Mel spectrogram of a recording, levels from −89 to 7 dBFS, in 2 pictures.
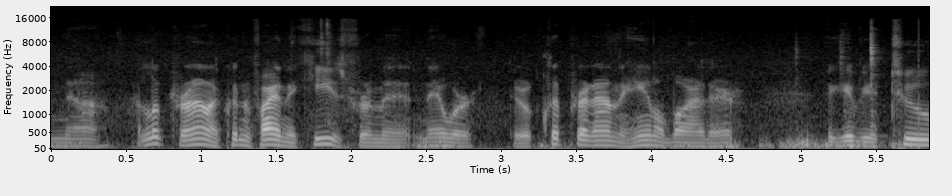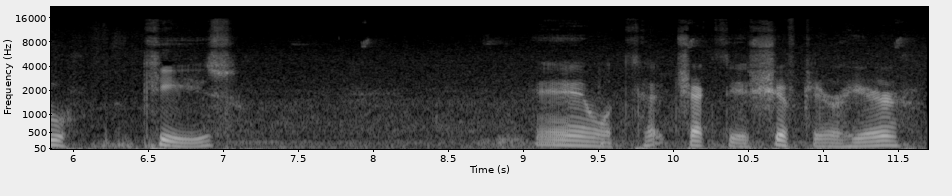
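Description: CD scratch ticks appear from 5.45 to 6.32 s: six brief clicks, the longest lasting only about 2 ms, recurring roughly seven times a second. A disc blemish passing the laser once per revolution defeats error correction, so the player interpolates or mutes those samples.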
